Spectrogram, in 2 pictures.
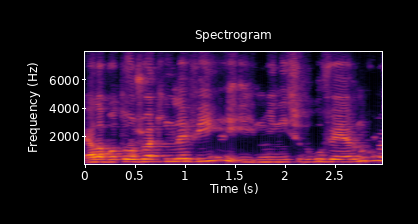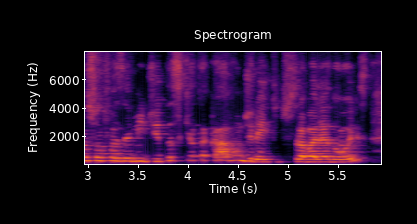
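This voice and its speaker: A woman speaks at a fairly high pitch and a fairly quick pace. Her intonation is lively, and background noise is noticeable. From Rio Grande do Sul, Alegrete (southern Brazil). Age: young. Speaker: politician. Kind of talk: live interview.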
